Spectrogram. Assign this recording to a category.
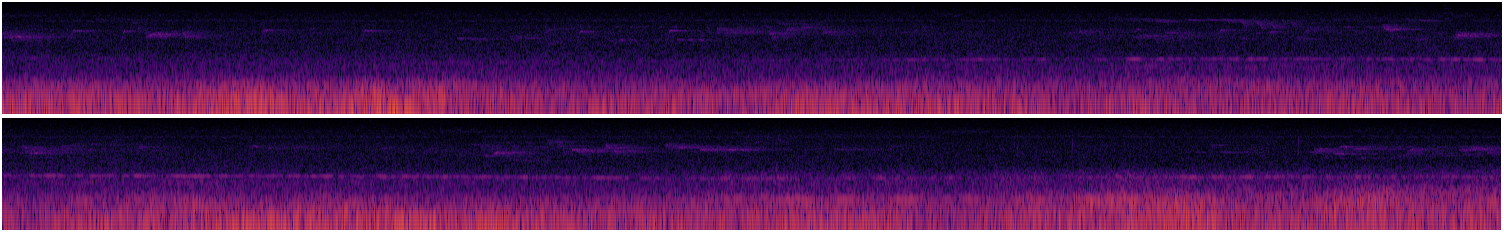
Soundscapes > Nature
